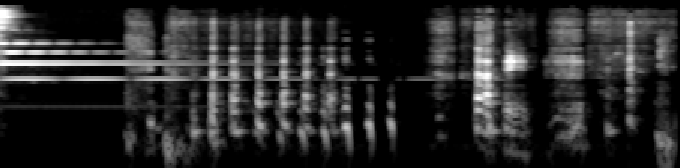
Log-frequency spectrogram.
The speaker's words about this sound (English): I did that really bad. Hang on a second. Let me get the right bell in there.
